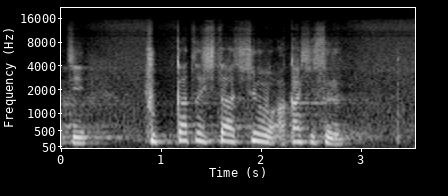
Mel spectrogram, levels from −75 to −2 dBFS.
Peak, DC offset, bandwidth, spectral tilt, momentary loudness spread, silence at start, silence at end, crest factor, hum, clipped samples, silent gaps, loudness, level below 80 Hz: 0 dBFS; under 0.1%; 16 kHz; -4.5 dB/octave; 17 LU; 0 s; 0 s; 18 dB; none; under 0.1%; none; -18 LUFS; -60 dBFS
